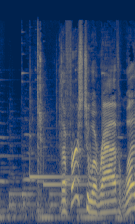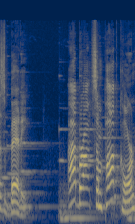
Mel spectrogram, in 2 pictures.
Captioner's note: doorbell rings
